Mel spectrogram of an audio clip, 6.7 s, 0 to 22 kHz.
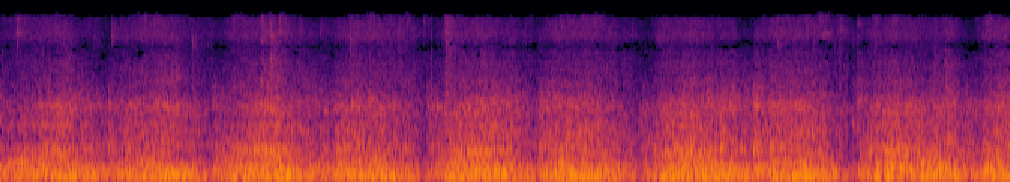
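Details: Electrolux 8.0 kg washer after overflowing-water fault fixed; rhythmic even swishing strokes about every 1.5 seconds, agitator cycling normally after fill.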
